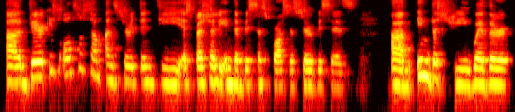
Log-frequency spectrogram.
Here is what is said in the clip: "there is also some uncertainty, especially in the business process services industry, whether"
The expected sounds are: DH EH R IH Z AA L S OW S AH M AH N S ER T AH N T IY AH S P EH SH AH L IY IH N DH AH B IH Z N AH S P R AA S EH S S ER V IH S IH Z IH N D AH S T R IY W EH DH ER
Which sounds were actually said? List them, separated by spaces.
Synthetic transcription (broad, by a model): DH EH R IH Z AA L S OW S AH M AH N S ER T AH N T IY AH S P EH SH AH L IY IH N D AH B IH S N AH S P R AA S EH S S ER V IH S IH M IH N D AH S T R IY W EH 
